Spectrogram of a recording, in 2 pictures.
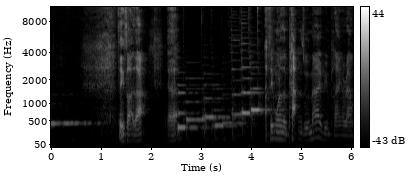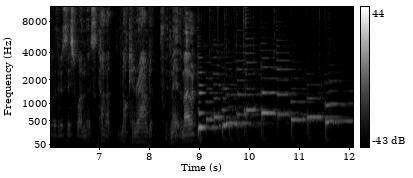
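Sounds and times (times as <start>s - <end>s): electric guitar single-note line: 0.0s - 0.8s, 2.4s - 4.4s, 9.0s - 12.0s.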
